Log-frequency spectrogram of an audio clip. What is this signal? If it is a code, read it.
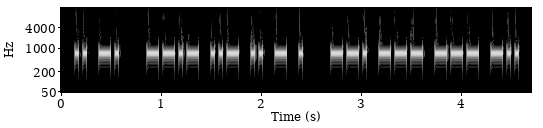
Morse code, heard as a keyed tone, about 30 wpm, 700 Hz. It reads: IN QUITE GOOD
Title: Pangram Challenge v2 - 30wpm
